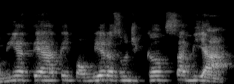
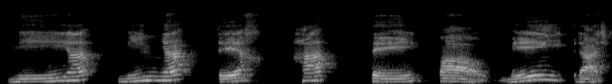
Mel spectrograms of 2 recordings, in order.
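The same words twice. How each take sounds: First: Said in the usual way. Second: Very slow, "Minha terra tem palmeiras" split into separate drawn-out syllables. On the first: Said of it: "Se o verso for". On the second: Shown as a demonstration. Teacher showing students syllable division, "Minha terra tem palmeiras" slowly syllable by syllable. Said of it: "Faz de-, a divisão silábica gramatical".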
